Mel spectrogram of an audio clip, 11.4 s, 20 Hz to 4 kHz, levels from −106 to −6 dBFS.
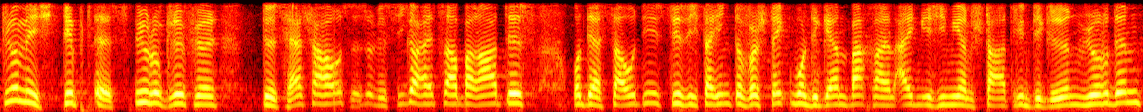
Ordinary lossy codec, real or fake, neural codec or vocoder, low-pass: none; fake; codec, 24 kHz, 0.9 kbps, WavTokenizer, medium speech release version 1; 3.6 kHz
